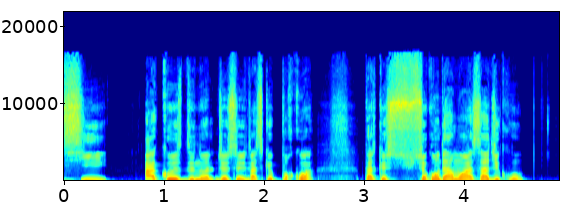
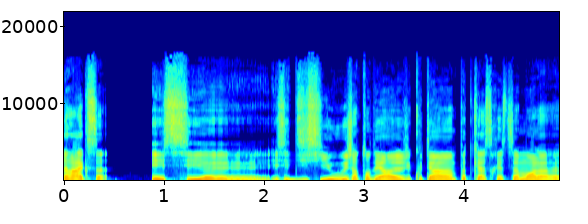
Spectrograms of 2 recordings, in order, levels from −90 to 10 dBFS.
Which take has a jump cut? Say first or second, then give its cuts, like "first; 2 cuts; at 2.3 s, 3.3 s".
first; 1 cut; at 1.8 s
